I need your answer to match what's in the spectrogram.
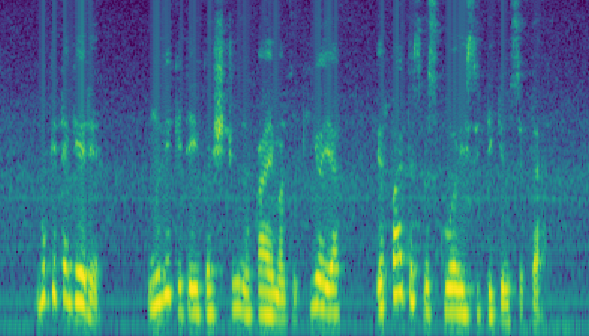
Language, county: Lithuanian, Vilnius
